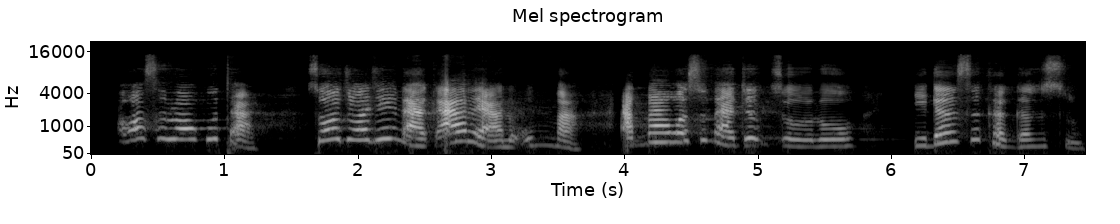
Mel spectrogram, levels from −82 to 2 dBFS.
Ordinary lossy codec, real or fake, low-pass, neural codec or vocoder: AAC, 96 kbps; fake; 14.4 kHz; codec, 32 kHz, 1.9 kbps, SNAC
